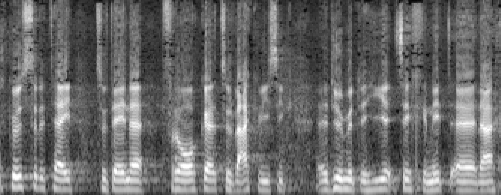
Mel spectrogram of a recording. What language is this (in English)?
Swiss German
